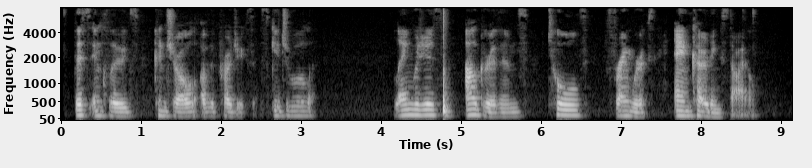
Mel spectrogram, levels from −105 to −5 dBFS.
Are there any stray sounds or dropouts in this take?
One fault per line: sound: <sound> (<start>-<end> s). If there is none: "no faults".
no faults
